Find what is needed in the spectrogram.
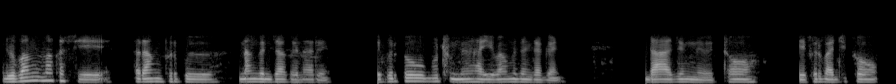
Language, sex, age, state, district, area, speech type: Bodo, male, 18-30, Assam, Kokrajhar, rural, conversation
